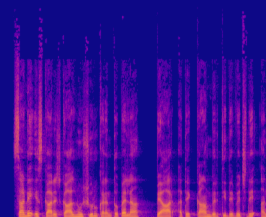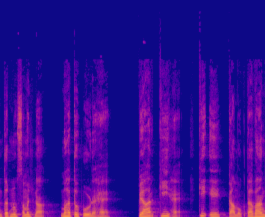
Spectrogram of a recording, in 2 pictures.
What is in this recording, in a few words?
male punjabi voice over narrative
